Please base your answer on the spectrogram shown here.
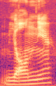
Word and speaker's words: Mjolnir: a full replica of Thor's Mjolnir, is the way I pronounce it. I know there's other ways people pronounce it.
